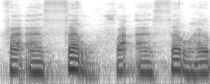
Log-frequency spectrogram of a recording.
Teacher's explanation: dengan cara ujung lidahnya ditempelkan di gigi gusi yang atas atau dua gigi seri ya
